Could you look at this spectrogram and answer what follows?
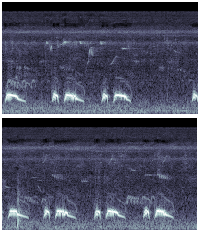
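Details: Spotted dove calling as a decoy on a ground clearing to attract fierce wild doves, with steady rhythmic pairs of coos, a short note then a longer downslurred one, about one pair per second; faint chirps of other birds above.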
